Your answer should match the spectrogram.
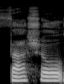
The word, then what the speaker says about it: fascial: You're not the only one to to not know how to pronounce fascial stretch therapy. The amount of people that think it's facial stretch therapy and think, "Is he going to start touching my face?"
